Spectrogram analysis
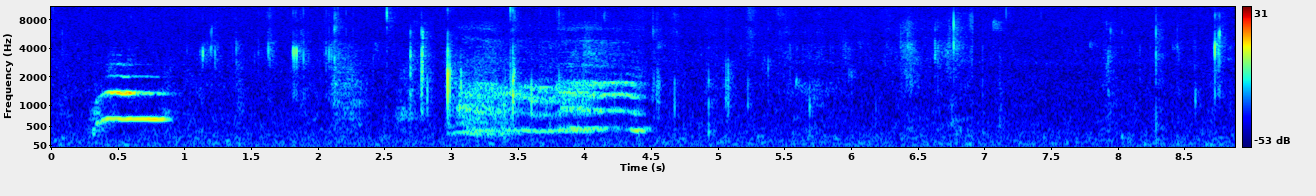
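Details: Kitten, a young cat starting to act affectionate and coaxing, indoors: one short bright harmonic meow, then a longer, lower, wavering drawn-out cry of about a second and a half, with faint clicks and chewing-like ticks around it.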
